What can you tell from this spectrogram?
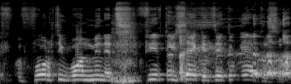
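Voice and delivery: put-on loud, high Russian-accented outburst breaking into laughter. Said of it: "in a Russian accent as intensely as you can".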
